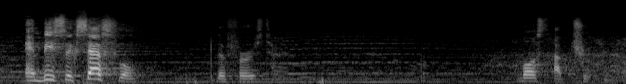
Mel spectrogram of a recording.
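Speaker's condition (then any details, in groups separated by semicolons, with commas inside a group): No condition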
